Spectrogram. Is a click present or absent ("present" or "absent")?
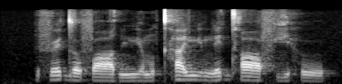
absent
